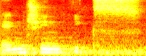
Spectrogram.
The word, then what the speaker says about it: nginx: Der nennt sich Engine X. Über den stolpert man jetzt man öfters. Da schreibt man N, also N-Gigs schreiben.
